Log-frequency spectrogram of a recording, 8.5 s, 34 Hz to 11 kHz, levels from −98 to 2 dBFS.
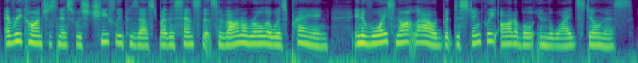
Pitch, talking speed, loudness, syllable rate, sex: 195 Hz, 170 wpm, -18 LUFS, 5.2 syllables/s, female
